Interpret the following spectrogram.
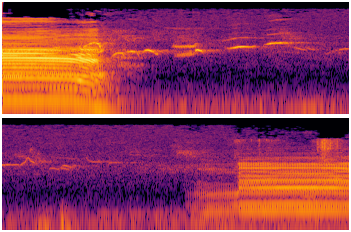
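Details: Cattle roaming and grazing on a wide pasture during routine herding: a loud, low, rich moo opens and quickly fades, then after a quiet gap with faint chirping birds a second steady, sustained moo begins and carries to the end.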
